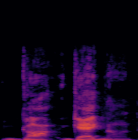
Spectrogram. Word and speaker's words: Gagnon: Rosie Gagnon.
